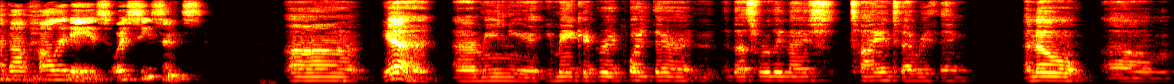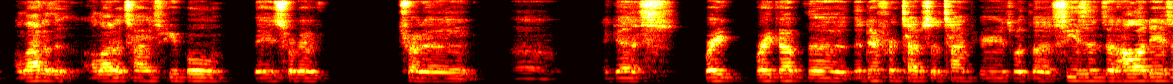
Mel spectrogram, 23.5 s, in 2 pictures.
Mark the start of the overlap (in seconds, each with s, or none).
none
